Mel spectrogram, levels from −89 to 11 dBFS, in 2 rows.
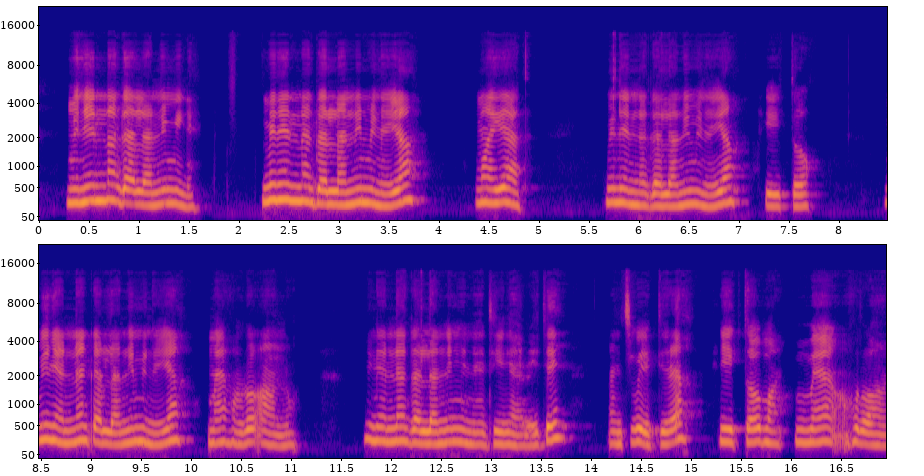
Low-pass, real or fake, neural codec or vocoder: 14.4 kHz; fake; codec, 32 kHz, 1.9 kbps, SNAC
